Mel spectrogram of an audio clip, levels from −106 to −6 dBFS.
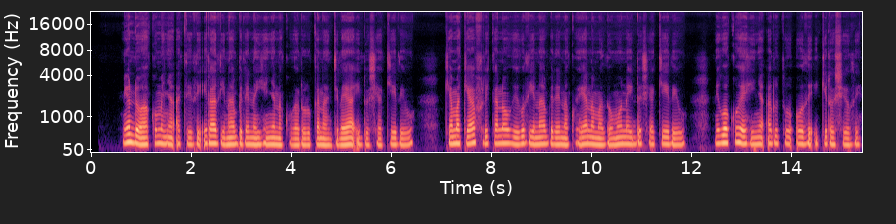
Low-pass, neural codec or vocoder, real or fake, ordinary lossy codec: none; vocoder, 44.1 kHz, 128 mel bands every 512 samples, BigVGAN v2; fake; none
